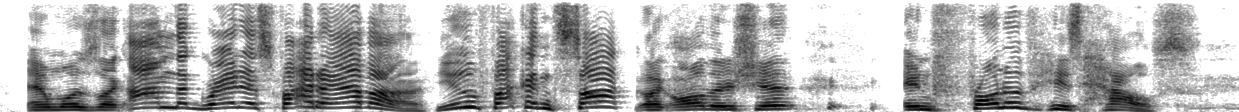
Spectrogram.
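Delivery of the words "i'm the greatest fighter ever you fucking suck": very high-pitched shout through a megaphone. Retelling a boxer taunting his rival through a megaphone: imitating Muhammad Ali yelling through a megaphone. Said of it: "loud microphones".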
